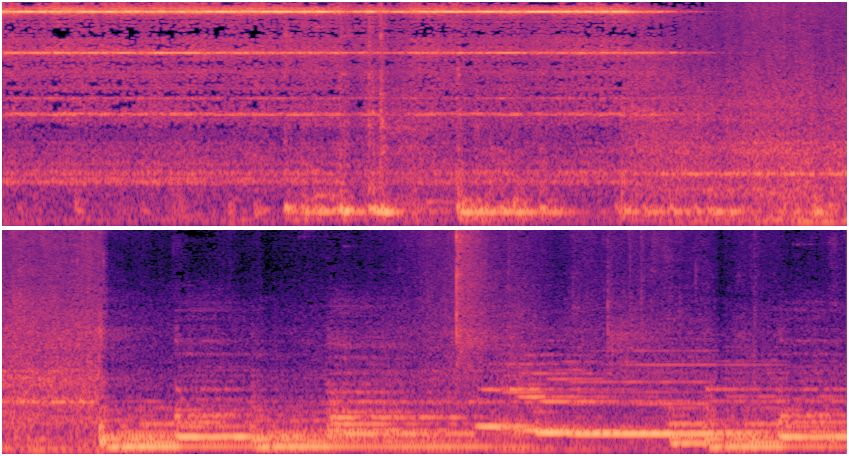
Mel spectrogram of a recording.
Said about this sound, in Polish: telefony dzwonią, no to jednak jest współczesne. Tutaj telefony komórkowe, mimo że teatr, to jednak są faktycznie obecne.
